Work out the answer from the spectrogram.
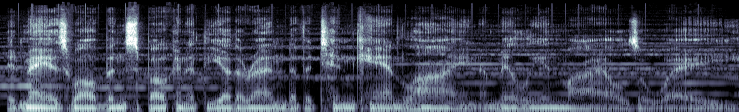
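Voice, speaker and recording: A man narrating a scripted horror story with deliberate, dramatic storytelling. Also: rumbling low, creaky, a little mellow. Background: music.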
